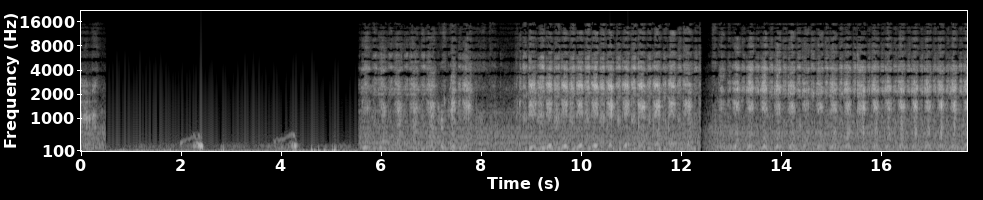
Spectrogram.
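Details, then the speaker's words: Brachycephalic dog at rest: loud, fast snorting and rattling breaths heard clearly even at rest; grade 3 brachycephalic obstructive airway syndrome (BOAS) noise. "that's uh grade three even at rest you can hear it very loud clear loud and clear"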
